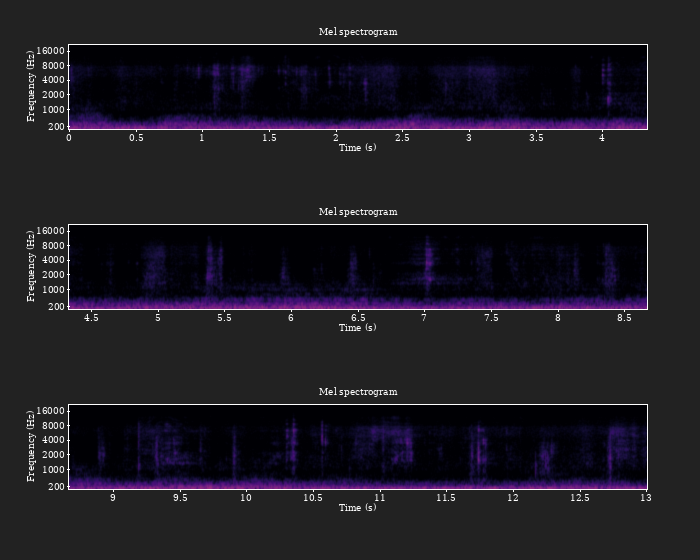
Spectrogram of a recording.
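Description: A person chewing food, with many small clicks and scrapes of a plastic fork in a plastic takeout bowl, over a steady low rumble inside a car's cabin.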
